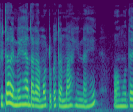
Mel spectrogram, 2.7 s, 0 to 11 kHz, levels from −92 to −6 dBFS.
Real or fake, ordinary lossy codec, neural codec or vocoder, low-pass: real; none; none; 9.9 kHz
